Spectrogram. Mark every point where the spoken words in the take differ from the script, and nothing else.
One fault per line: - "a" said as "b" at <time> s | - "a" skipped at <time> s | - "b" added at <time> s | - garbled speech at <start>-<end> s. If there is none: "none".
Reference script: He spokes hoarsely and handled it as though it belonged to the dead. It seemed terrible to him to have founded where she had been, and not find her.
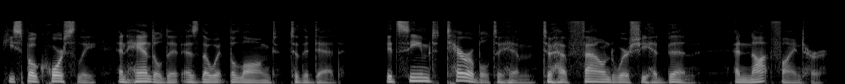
- "spokes" said as "spoke" at 0.1 s
- "founded" said as "found" at 5.7 s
